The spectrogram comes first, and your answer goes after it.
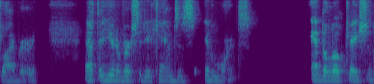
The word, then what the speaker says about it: Kansas: people of the Southland Kansas is from the English spelling so we pronounce the final s the French however left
